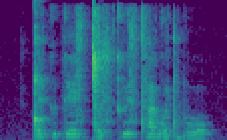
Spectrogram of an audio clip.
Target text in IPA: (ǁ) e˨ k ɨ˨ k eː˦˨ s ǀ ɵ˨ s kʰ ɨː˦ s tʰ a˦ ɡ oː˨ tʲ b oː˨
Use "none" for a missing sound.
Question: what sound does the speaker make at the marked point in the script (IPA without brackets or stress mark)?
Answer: ǃ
